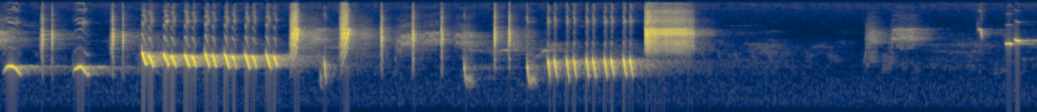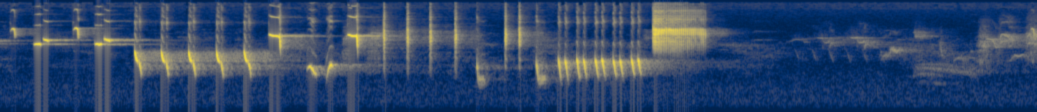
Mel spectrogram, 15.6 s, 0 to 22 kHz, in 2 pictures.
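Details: Nightingale singing in the 50th Anniversary of October park in Moscow, recorded with a shotgun microphone: loud, varied phrases of rapid repeated clicks and rattling trills, rich whistled bursts, pauses between strophes, clean quiet background.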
